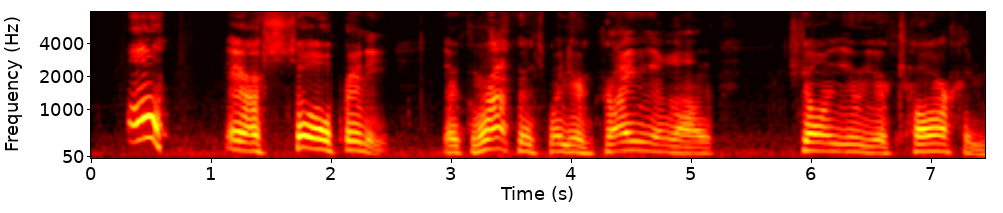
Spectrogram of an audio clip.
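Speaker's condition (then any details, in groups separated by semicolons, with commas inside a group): Mouth cancer surgery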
